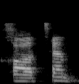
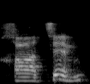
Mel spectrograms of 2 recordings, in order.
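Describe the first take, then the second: First: The vowel after the t is 'a'. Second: The vowel after the t is 'i'. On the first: He is the ring or adornment of the prophets. "it's pronounced with a fatha" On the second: He is the final prophet. "it's not pronounced Khatim"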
